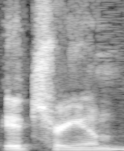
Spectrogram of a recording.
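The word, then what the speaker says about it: Yttrium: have here is we have an element called atrium that's how it's pronounced the symbol is y and this is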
